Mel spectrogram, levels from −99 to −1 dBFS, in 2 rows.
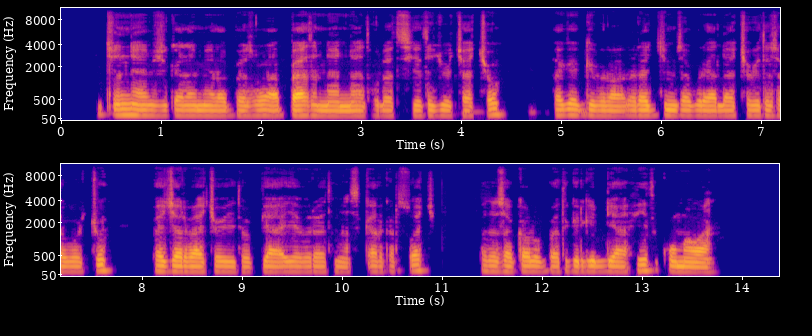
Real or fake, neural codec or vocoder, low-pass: real; none; 9.9 kHz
